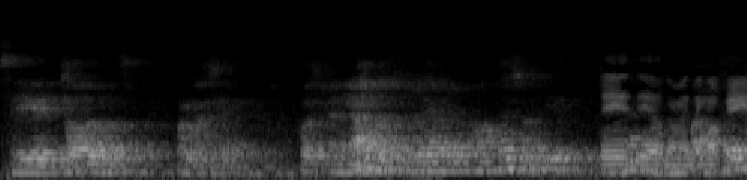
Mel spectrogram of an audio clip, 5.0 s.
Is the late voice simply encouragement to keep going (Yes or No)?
No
